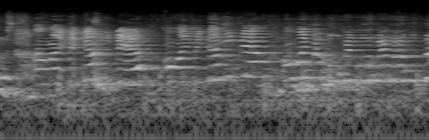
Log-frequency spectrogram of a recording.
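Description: A child's high voice vocalizing in held, sliding notes without clear words.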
